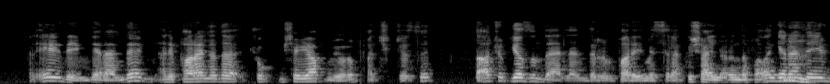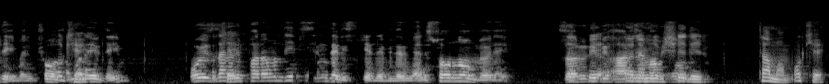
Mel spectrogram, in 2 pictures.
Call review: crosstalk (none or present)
present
